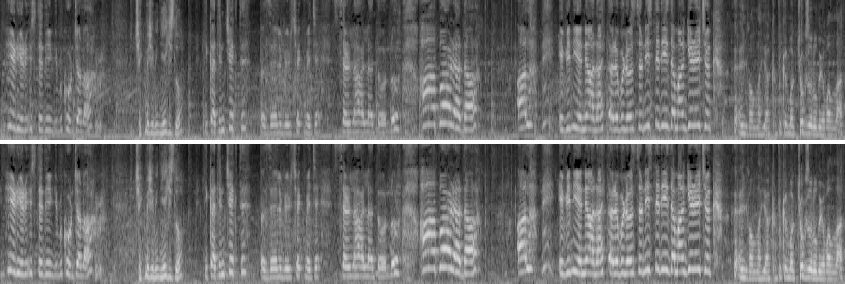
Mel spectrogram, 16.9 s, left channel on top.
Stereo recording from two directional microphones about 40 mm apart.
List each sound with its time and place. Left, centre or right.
0.3 s a woman's voice: left
8.5 s a woman's voice: centre
12.4 s speech: left
13.1 s a woman's voice: left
